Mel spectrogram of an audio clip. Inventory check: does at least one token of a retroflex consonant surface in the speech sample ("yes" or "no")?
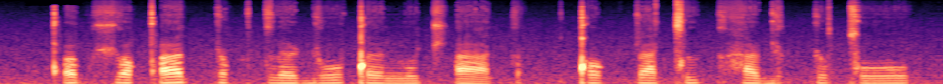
yes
